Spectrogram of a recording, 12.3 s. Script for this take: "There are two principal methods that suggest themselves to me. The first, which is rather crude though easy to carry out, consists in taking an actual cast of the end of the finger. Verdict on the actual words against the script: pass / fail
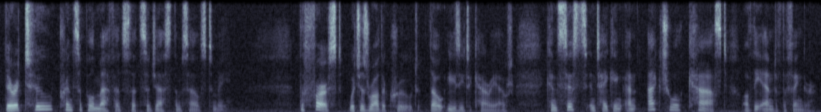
pass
